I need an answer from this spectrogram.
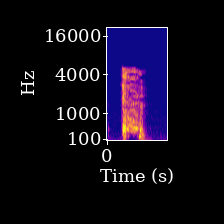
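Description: Someone clears their throat once because food is stuck in it: a short, rough, rasping burst lasting about half a second, alone and followed by quiet.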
